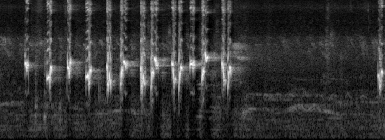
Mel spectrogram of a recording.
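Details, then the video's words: Sooty-headed bulbul singing actively to provoke a reply: around a dozen quick bubbly whistled notes in a steady run over four seconds, then near silence and one final note. "PANCINGAN TRUCUKAN AGAR CEPAT BUNYI Trucukan gacor TARUNG ropel panjang JADIKAN BURUNG TRUCUK NYAUT"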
